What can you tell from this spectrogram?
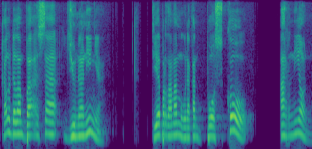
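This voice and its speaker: A man's voice: sits high, a little slow, mellow. A male pastor preaching a sermon in church. He teaches by asking his listeners questions and acting out the quoted dialogue.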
